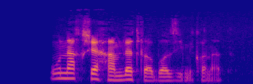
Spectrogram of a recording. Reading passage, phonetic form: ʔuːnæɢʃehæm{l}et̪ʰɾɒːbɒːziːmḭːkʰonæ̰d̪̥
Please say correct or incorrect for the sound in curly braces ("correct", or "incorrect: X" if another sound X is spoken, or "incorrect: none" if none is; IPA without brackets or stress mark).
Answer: correct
